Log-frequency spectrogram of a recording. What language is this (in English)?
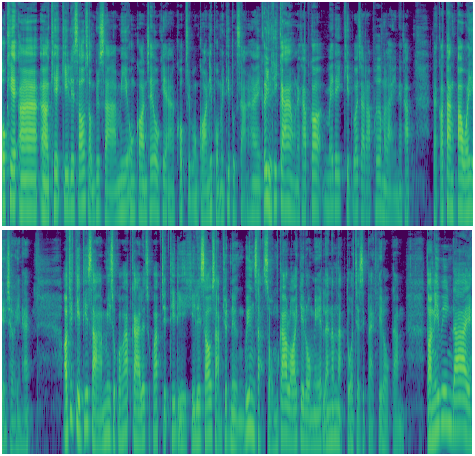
Thai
